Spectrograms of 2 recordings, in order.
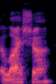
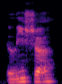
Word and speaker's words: Elisha: so just on that, you might hear his name pronounced in different ways. So there's Elisha, there's Elisha, there's Elisha, and maybe something else too. But I typically say Elisha.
